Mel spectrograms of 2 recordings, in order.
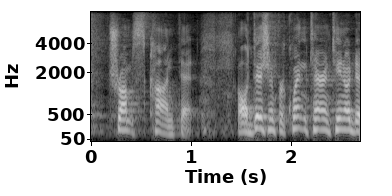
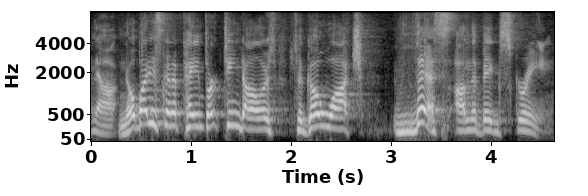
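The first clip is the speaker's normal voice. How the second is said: usual speaking voice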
